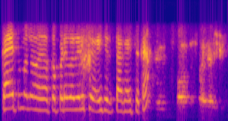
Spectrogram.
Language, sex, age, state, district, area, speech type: Marathi, female, 18-30, Maharashtra, Hingoli, urban, conversation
